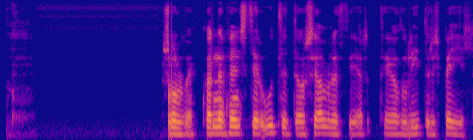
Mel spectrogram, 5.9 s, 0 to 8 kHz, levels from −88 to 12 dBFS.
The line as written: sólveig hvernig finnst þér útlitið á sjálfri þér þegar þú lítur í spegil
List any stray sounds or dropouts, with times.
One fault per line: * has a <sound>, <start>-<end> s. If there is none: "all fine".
all fine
